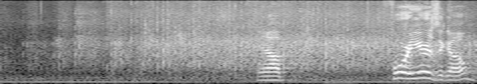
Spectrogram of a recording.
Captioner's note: applauding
